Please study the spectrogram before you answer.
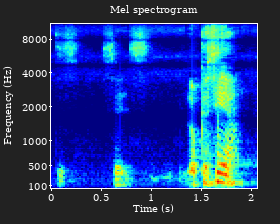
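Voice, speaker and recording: A middle-aged man, a surgeon, calmly explaining in a conversational interview, slowing down for emphasis. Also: slight background noise. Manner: calm, explanatory, slows down for emphasis. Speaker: surgeon and podcast guest.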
